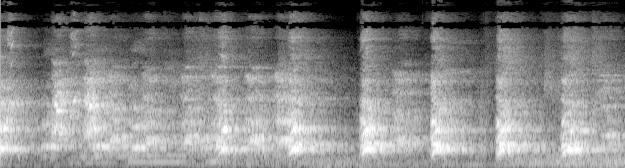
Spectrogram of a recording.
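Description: Bắc Hà dog barking repeatedly, about a bark every two-thirds of a second.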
